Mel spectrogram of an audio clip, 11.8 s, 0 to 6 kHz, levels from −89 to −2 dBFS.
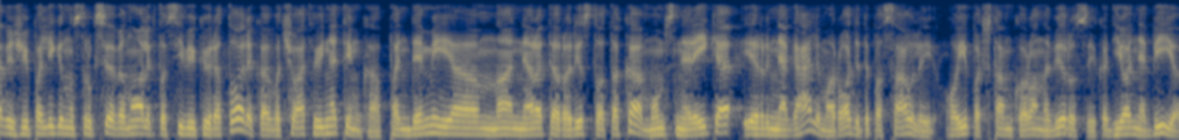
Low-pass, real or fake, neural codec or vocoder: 5.4 kHz; real; none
